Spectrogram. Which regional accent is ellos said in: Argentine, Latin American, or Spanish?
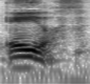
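Latin American. The ll is said like an English y. "the rest of the world ... they say ellos"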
